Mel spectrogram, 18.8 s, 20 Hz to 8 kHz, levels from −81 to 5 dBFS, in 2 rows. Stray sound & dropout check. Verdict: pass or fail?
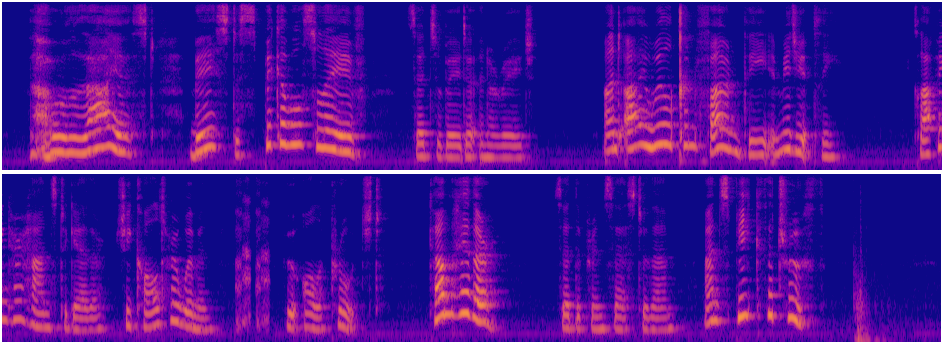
fail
